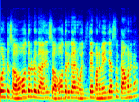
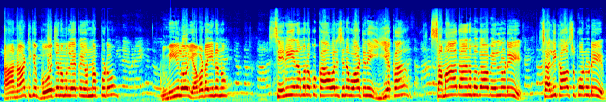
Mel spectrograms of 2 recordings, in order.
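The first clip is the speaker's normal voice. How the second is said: slow, high, loud scripture recitation; solemn scripture reading; 8 semitones higher, 4 dB louder, slower than usual. Acted. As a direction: intone the verses slowly like a preacher. Reads scripture aloud again. (నెమ్మదిగా, గంభీరంగా లేఖన పఠనం)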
